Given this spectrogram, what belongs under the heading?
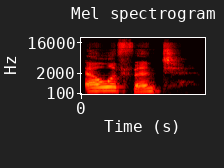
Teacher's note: voiced the ul is voiced the uh ella is voiced but the next phoneme which is spelled ph but it's actually pronounced as an f unvoiced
